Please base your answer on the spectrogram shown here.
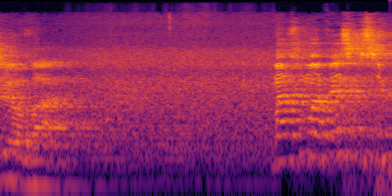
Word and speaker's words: Jeová: A pronúncia que nós temos hoje, Jeová, ela é pouco provável. Pouco provável. Porque pegaram as vogais da palavra Adonai e jogaram nessas 4 letras. Colocaram nessas 4 letras, dando Yehová, ou na nossa tradução, no nosso português, Jeová.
